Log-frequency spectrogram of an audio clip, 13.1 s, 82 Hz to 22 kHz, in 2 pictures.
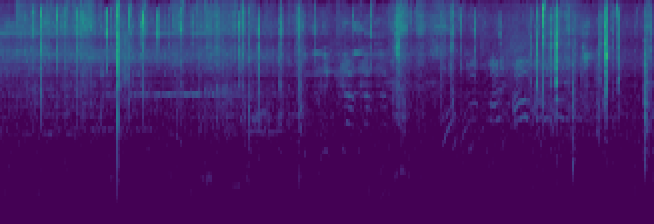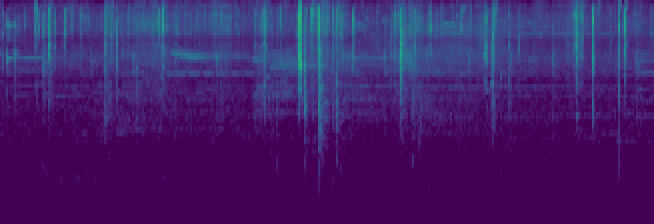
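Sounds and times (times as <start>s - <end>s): campfire crackling and popping: 0.0s - 13.0s.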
